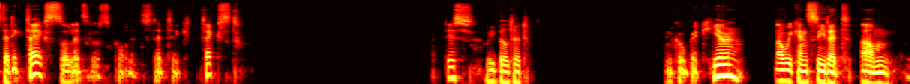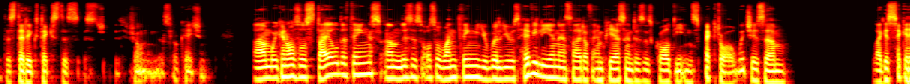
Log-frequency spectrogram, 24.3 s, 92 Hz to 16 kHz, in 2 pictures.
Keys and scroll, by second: 6.3 ctrl+shift+super+F9.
